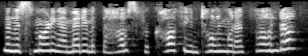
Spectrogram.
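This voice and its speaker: A woman's voice: extremely high pitch, steady tone, fast talker. An actress playing a frightened young woman client in a 1950s radio drama, crying and pleading in a desperate, breaking voice. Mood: distraught. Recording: dry, muffled old radio broadcast.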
